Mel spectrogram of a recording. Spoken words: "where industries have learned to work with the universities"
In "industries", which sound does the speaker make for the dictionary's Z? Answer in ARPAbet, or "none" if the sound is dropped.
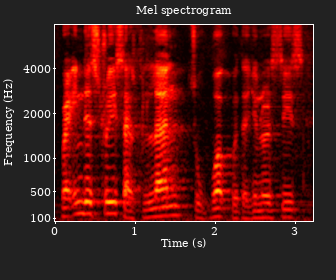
S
